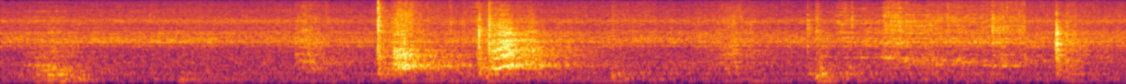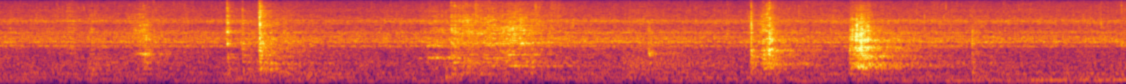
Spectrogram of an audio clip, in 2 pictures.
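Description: A spoon stirring thick, creamy risotto in a stainless steel sauté pan, with irregular scrapes and clinks against the pan, over a steady background hum. This is the last stir that works in the heavy cream just added.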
